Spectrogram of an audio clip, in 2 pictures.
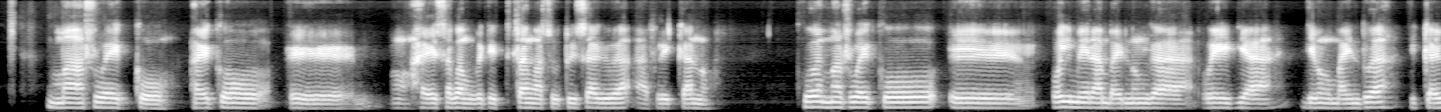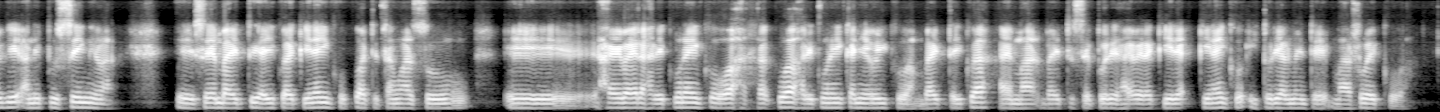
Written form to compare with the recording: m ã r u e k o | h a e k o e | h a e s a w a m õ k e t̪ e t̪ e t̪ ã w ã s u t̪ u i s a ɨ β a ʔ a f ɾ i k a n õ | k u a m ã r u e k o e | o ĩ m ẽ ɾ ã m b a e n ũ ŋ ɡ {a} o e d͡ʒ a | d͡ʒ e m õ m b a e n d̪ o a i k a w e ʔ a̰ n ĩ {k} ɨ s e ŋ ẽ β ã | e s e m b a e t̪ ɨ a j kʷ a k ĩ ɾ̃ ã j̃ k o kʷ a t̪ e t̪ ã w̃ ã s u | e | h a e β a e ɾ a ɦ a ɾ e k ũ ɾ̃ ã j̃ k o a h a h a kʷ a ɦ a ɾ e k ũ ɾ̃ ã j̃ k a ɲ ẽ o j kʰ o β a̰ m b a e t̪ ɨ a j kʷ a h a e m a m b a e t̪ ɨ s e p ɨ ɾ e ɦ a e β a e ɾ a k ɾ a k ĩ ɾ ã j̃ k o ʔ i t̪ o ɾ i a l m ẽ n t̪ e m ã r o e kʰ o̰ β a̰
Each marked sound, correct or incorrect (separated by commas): correct, incorrect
